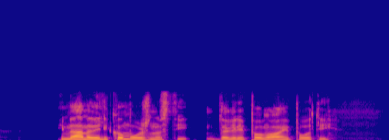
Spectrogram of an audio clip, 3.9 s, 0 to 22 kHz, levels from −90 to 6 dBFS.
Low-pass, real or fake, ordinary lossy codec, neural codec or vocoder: none; fake; none; codec, 16 kHz, 16 kbps, FunCodec, trained on Chinese and English, 50 frames a second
